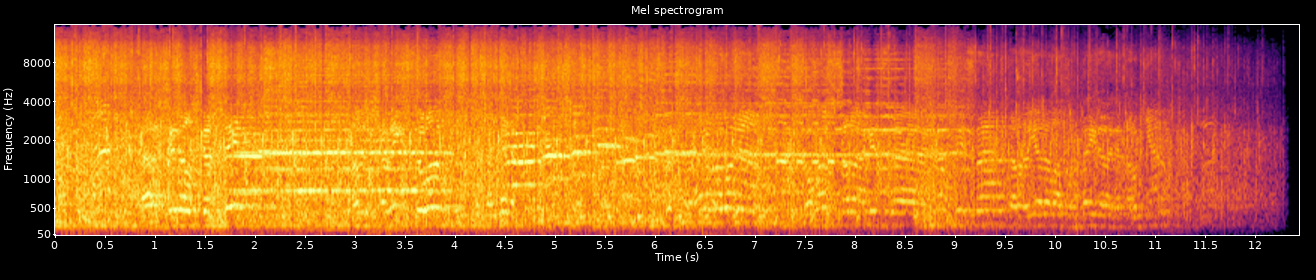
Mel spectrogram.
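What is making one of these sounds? A large crowd claps.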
